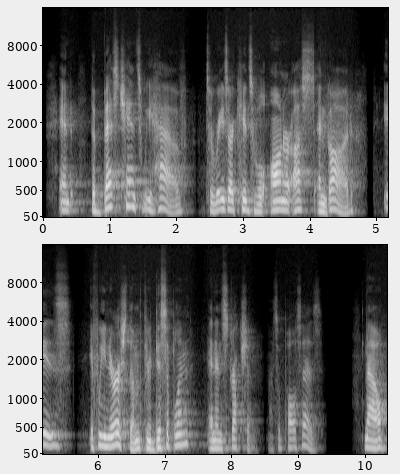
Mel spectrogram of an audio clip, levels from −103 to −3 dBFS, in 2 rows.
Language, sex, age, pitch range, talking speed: English, male, 40-59, 125-180 Hz, 175 wpm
